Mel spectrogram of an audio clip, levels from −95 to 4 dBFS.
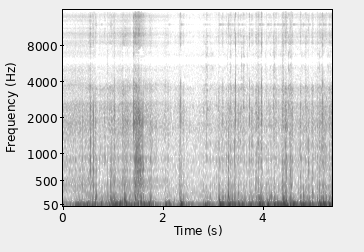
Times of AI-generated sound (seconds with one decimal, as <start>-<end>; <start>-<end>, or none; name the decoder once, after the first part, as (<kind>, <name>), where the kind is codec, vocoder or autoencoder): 0.0-0.6 (autoencoder, DAC-VAE); 1.0-2.1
